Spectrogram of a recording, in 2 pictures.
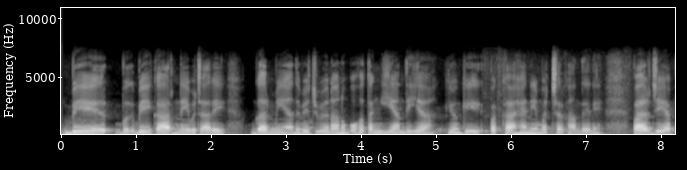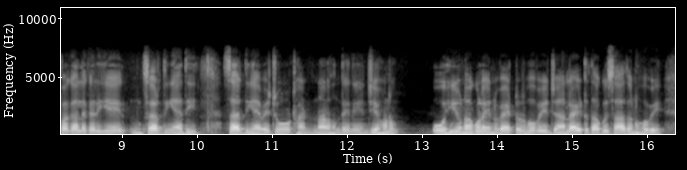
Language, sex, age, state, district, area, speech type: Punjabi, female, 30-45, Punjab, Fatehgarh Sahib, rural, spontaneous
